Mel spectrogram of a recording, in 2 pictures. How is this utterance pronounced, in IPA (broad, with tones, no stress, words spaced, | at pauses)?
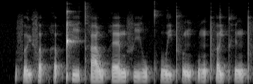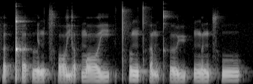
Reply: fɵ˨˩ɥfɐ˨p̚ hɐ˨p̚kʰiː˥ t̪ʰaː˨˧whɛː˧mfiː˨˥w kʰuː˨˩jpʰʊ˨˩ŋ kʷɐ˧ŋ pʰɐ˨jpʰɪ˨˥ŋpʰɐ˨˥t̚kʰɐ˧t̚ lɪ˨˥ŋt͡sʰɔː˨˩jɐ˥p̚mɔː˥j | t̪ʰʊ˥ŋt̪ʰɐ˨˩mkʰɵ˨˧ɥ | ŋɵ˧nt͡sʰuː˥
